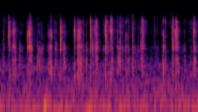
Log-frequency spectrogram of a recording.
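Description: A small cylindrical metal aerosol spray paint can with a white cap is held in one hand and shaken vigorously, so the mixing ball rattles inside. Around eighteen quick, sharp, bright metallic clicks come in an uneven rapid rhythm, each dying away almost instantly with very little low end.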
